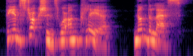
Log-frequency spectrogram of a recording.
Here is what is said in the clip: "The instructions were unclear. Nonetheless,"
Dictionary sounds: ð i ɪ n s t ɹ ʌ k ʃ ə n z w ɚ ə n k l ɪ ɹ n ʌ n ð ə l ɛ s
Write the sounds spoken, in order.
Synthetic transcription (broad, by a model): ð i ɪ n s t ɹ ʌ k ʃ ə n z w ɚ ə n k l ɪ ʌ n ʌ n ð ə l ɛ s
